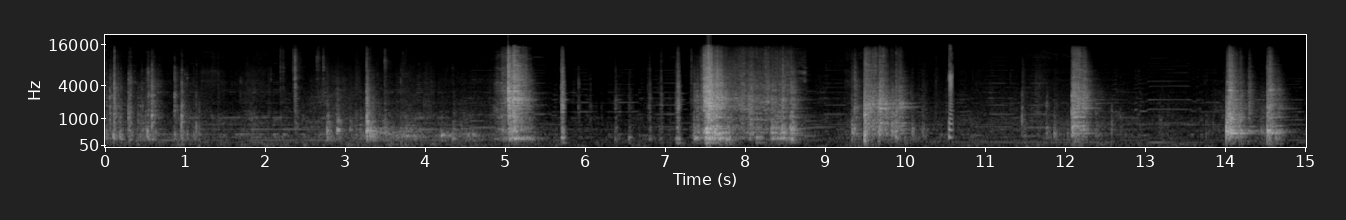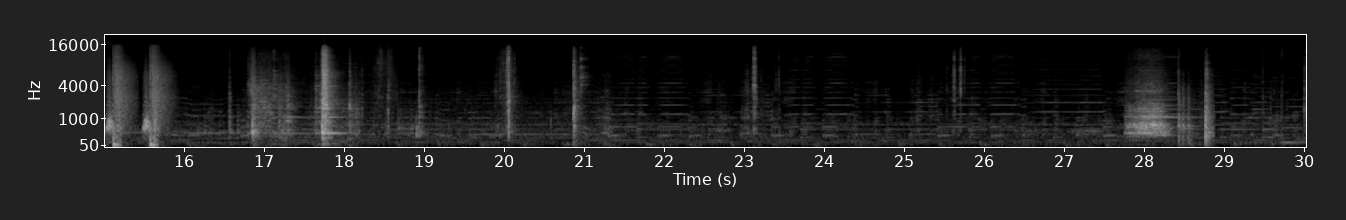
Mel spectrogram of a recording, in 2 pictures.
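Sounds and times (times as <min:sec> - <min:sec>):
background music: 0:00.0 - 0:30.0.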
